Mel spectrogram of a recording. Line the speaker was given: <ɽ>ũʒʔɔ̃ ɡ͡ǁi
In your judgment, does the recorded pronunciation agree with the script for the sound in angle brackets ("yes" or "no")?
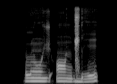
no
